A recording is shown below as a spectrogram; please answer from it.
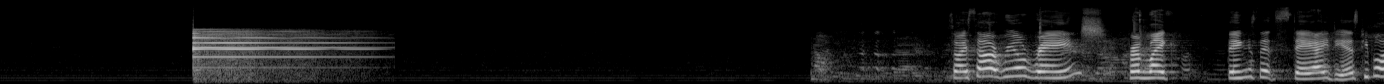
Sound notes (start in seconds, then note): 1.9 bell rings; 8.1 audience chattering softly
